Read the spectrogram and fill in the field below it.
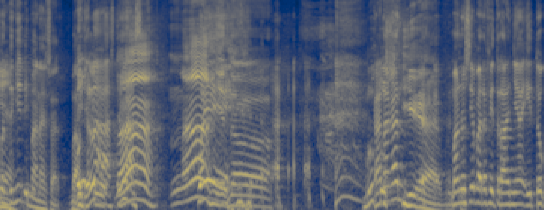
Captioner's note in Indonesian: tertawa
